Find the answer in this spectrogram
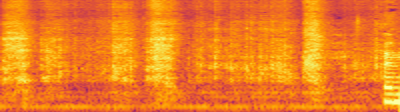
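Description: Scissors cutting paper: several short snips in quick succession as an inner-ring template is cut out of a photocopy.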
